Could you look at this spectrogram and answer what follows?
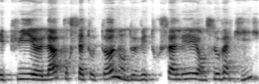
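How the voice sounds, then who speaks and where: A woman speaks in a fairly high, somewhat breathy voice. Her pace is fairly slow, and her pitch varies in an ordinary way. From France, Brittany. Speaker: university lecturer, project coordinator. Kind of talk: online event presentation. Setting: video call. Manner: hesitant, many fillers.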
